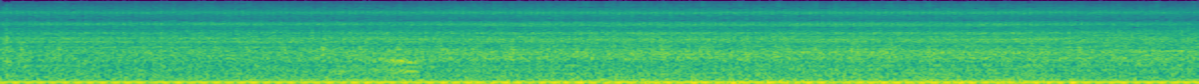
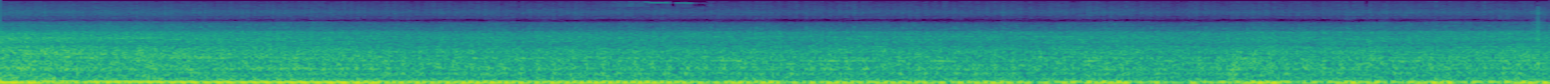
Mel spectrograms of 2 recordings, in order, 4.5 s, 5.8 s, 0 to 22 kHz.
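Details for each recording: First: Centurion that quit spitting while winching, owner suspects bad fuel or vacuum leak: just started, holding good vacuum and fuel pressure, steady even low rumble, no misses or surges, responds well to throttle. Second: Sick Centurion engine (owner suspects bad fuel) after injector cleaning, same fuel still in, fuel pressure just under 40: uneven, loping idle sagging and surging near stalling; cleaning injectors did not help, cause unclear.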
